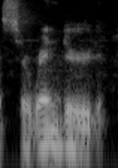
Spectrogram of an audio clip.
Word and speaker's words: surrendered: past tense verb surrendered but you don't hear eevee you just hear a d it's one of the rules about evie ending surrendered surrendered three syllables third word i showed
